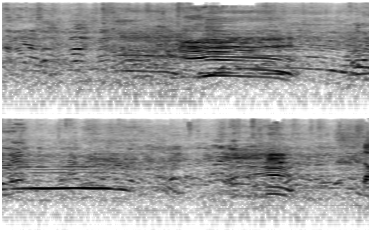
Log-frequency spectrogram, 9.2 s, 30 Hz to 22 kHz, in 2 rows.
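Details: Bull calves of Friesian and cross breeds at Aftabganj market in Dinajpur, 22 July. Two long, drawn-out lowing calls, the second flatter and steadier, then a shorter moo near the end over a background of crowd voices.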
